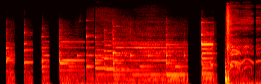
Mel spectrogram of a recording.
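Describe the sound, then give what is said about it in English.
A Tile Bluetooth tracker tag, its button pressed by accident, plays its electronic chime: three short beeping notes, then a bright sustained jingly melody with a few final warbling tones, moderately loud, with no voices. “I was like, what is that noise? That's me pushing a tile button in error.”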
